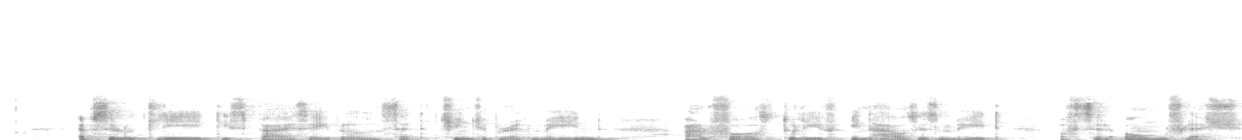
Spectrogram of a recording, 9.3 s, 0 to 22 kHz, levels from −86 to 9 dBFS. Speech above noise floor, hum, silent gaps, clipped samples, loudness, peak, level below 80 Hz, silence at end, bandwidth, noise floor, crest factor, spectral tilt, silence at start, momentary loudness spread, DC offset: 25 dB; none; none; under 0.1%; -48 LUFS; -28 dBFS; -80 dBFS; 0 s; 7.2 kHz; -73 dBFS; 22 dB; -4.5 dB/octave; 0.25 s; 9 LU; under 0.1%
